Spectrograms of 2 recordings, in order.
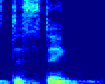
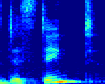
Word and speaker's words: distinct: Sometimes that final T gets unaspirated into oblivion and just becomes distinct. So you'll hear that, but if you want to pronounce it as distinct, that's also perfectly acceptable.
